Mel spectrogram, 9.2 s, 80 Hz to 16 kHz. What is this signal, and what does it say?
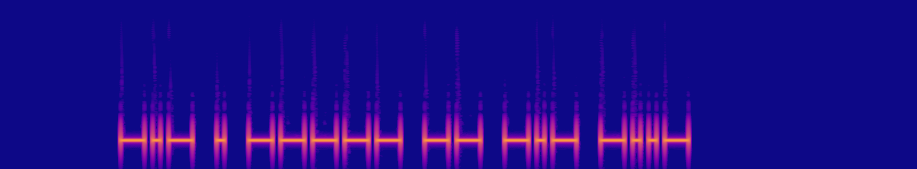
Morse code, heard as a keyed tone, about 15 wpm, 700 Hz. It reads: KE0MKX
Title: USA Call Signs - 6 Characters - Repeated 3x - 15wpm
